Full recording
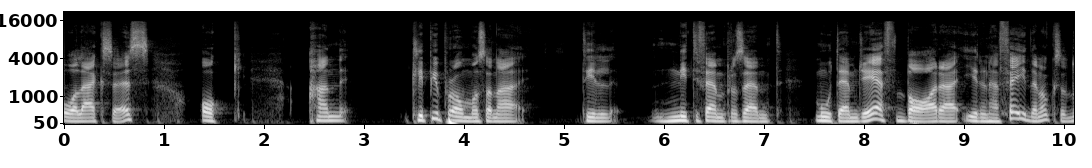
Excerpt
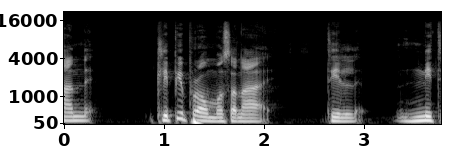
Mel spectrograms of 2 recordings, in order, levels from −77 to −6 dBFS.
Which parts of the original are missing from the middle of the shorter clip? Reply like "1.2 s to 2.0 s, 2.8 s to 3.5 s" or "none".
none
